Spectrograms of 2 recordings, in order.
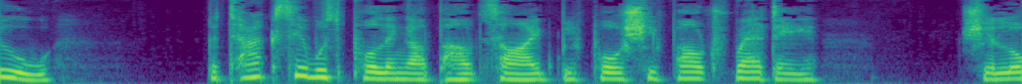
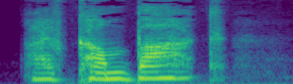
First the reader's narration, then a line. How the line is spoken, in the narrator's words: she whispered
